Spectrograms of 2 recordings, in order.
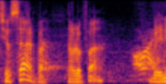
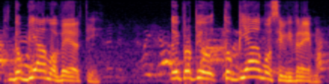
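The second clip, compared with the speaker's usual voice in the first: earnest prayer; 5 semitones higher than usual. Acted. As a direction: beg God for the dying people. Voices Amram's earnest prayer.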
